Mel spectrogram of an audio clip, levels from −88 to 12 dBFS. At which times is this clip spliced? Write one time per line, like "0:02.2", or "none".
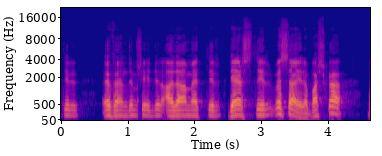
0:01.1
0:02.4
